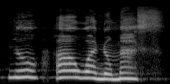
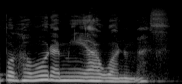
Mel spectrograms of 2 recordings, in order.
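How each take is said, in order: First: Raised pitch, slow, insistent refusal; high firm refusal. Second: Softer, lower, modest request; soft polite refusal. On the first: The brother insisting on only water, high and slow. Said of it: "Y dice". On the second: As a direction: decline the drink quietly. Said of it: "este hermano dice". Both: Retold or imitated.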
